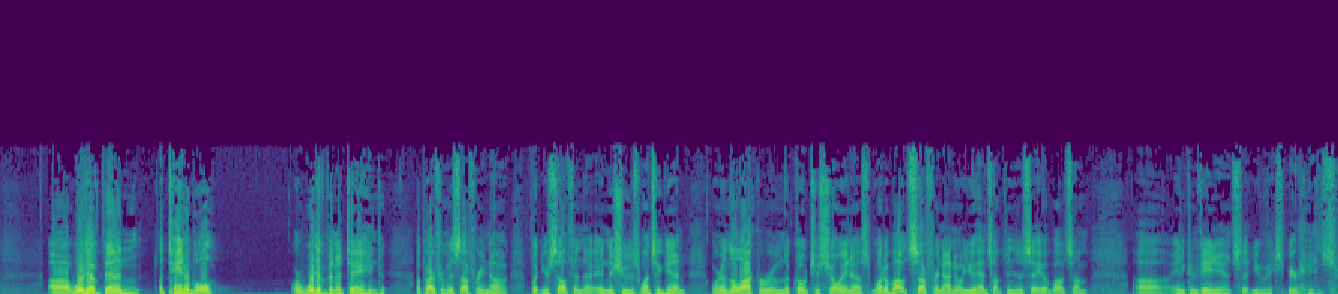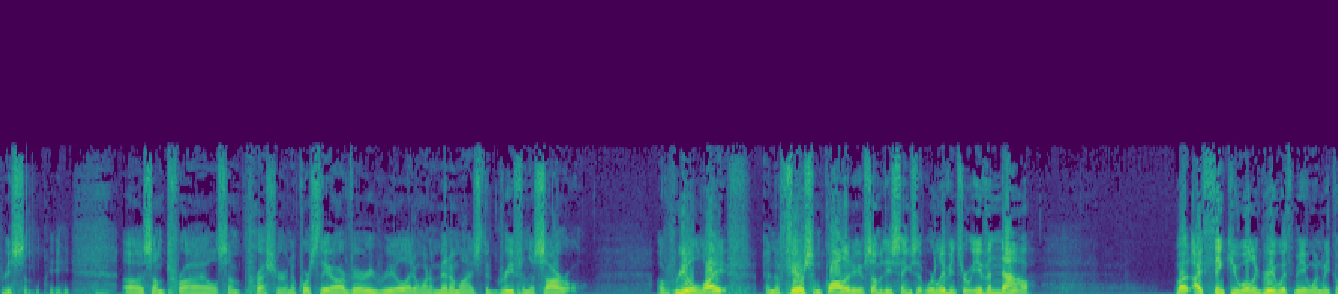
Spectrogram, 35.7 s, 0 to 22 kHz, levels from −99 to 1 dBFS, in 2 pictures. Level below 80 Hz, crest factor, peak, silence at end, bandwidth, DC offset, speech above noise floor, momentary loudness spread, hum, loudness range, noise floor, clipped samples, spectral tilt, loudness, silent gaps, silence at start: -52 dBFS; 16 dB; -4 dBFS; 0 s; 11.5 kHz; under 0.1%; 39 dB; 15 LU; none; 8 LU; -58 dBFS; under 0.1%; -6 dB/octave; -19 LUFS; none; 0.65 s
